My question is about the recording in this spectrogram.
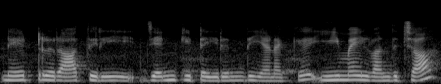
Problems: background sounds at intervals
